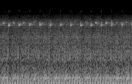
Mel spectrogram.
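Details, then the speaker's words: Honda Civic four-cylinder after rod knock repair, at idle: light quick constant tick low on the engine, suspected exhaust leak; no power steering squeal, no shaking. "she's alive here an exhaust leak you have a little bit tick down there it sounds like"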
